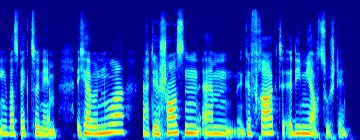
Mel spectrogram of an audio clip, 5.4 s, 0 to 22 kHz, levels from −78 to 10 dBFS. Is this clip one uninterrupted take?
yes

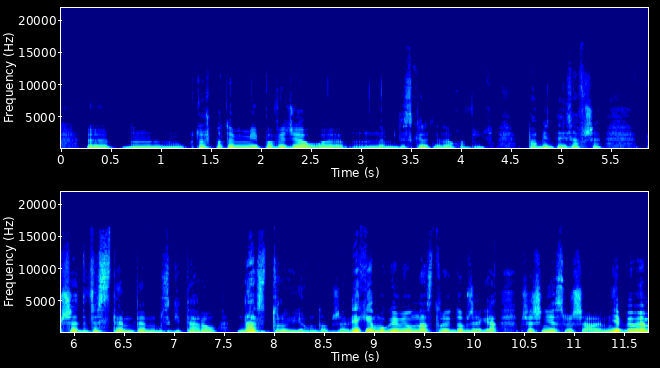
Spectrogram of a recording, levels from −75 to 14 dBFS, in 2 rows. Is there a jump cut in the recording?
no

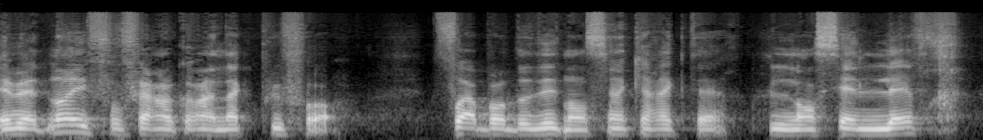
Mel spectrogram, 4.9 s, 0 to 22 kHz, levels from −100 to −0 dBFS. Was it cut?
yes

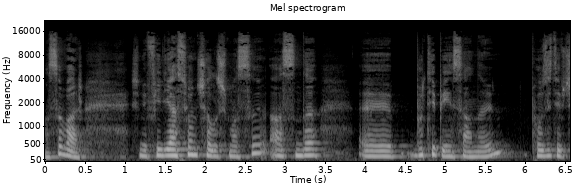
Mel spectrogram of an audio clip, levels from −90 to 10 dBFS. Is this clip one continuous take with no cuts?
yes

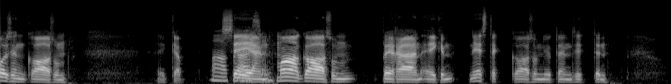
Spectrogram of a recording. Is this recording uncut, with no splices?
yes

